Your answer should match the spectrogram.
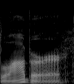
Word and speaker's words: Laberer: So my last name's actually pronounced Laberer. Fun fact.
